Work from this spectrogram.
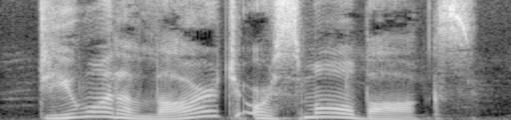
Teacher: Notice how voice rises on the first choice and falls on the second choice in her question.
